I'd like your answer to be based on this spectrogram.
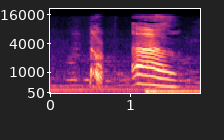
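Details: Hiccups in a child who says she is six years old: a sharp, catching hiccup followed by voiced babble, with a quiet room hum behind.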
